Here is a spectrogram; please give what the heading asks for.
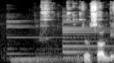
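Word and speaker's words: Jorsalle: Josali is what this is how they pronounce.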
